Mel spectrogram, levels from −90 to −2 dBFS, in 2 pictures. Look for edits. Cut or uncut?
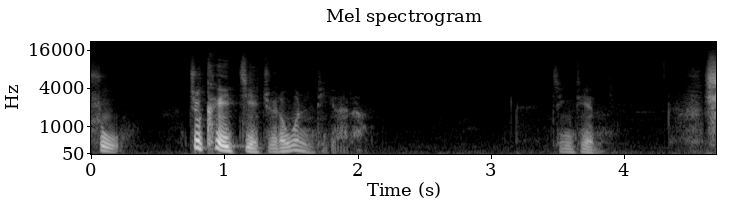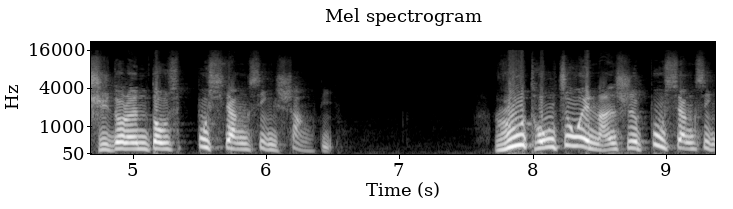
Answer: uncut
